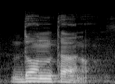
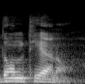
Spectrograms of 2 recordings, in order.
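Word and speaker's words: দন্ত্য ন: এরপর এটা দন্তা ন, দন্তা ন। তাহলে এটা শিক্ষার্থীরা উচ্চারণ করে কি দন্থিয়া ন, দন্থিয়া ন নয়, এটা হলো দন্থা ন।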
